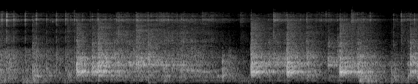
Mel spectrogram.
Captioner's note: balls ping pong hitting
